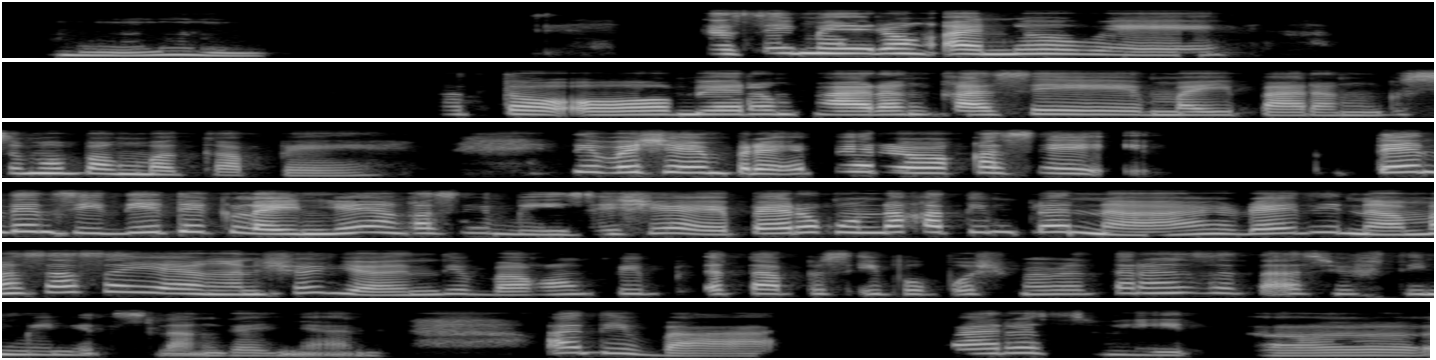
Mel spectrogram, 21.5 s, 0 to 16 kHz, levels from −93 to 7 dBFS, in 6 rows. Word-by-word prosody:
Mm. 190 -3 -7 1.1
Kasi 305 +4 0
merong 310 -1 +5
ano, 280 -1 +3
eh 205 -1 -5 1.6
Totoo, 240 -2 +1
meron 255 +1 0
parang 240 +1 +4
kasi 245 0 +1
may 215 0 -3
parang, 195 -1 -2
gusto 235 +10 -4
mo 320 - +3
bang 300 -3 0
mag-kape? 195 -5 -6 0.4
'Di 405 - -2
ba 380 - +9
siyempre. 340 -7 +5
Pero 375 -6 +4
kasi, 335 -3 +2 0.7
tendency 400 -5 +4
di-decline 360 -7 +4
niya 335 - +3
'yan - - -11
kasi 325 +1 -3
busy 250 -1 -5
siya, 320 -2 +2
eh, 245 - -3
pero 325 +4 +6
kung 380 -1 -1
nakatimpla 400 0 +2
na, 210 -9 +2 0.2
ready 325 +6 +1
na, 240 -2 +4
masasayangan 330 -7 0
siya 345 - -4
diyan, 215 0 -3
'di 275 - -8
ba? 220 0 -2
Kung 260 +3 -7
pi 285 -2 -9
ah, 265 - -3
tapos 280 -1 -2
i-pu-push 265 +2 -9
mo, 255 - -7 0.2
tara 335 +1 -3
sa 330 -1 -9
taas 290 -1 -5
15 270 -2 -8
minutes 225 -1 -11
lang - - -9
ganyan, 175 -1 -14 0.4
ah, 350 - 0
'di 325 -4 -6
ba? 165 -6 -7 0.5
Para 310 +3 0
sweet, 220 -7 -12 0.2
ah. 185 +1 -8
270 Hz, 160 wpm, -23 LUFS, 230-330 Hz, 1.6 s, ba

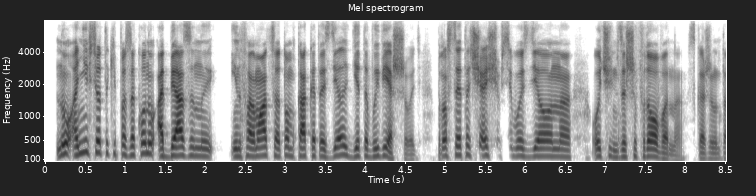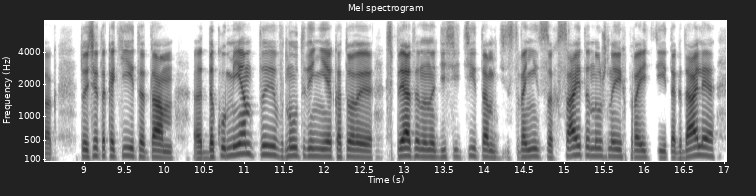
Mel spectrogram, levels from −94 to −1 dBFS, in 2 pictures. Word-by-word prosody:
Ну 215 - +3
они, 195 +7 +3
всё-таки, 230 -2 0
по 195 - -1
закону, 215 +4 0
обязаны 165 0 +5 0.2
информацию 165 +3 +2
о - - -11
том, 175 -1 -3
как 165 +1 +2
это 160 -2 0
сделать, 175 +6 -1
где-то 165 +2 -2
вывешивать. 155 - -1 0.2
Просто 170 +3 -1
это 190 +2 -1
чаще 170 0 +1
всего 170 0 -5
сделано 155 -1 -1 0.2
очень 155 -2 -3
зашифровано, 145 - 0
скажем 115 -2 -7
так. 110 -2 -5 0.3
То 150 - -5
есть 150 +3 +1
это 165 0 -1
какие-то 160 -1 -2
там, 130 -2 +3 0.2
э, 120 0 -1
документы 185 - 0
внутренние, 160 0 -2
которые 145 -3 +1
спрятаны 160 -1 +4
на 145 0 -1
10 145 +3 -10
там 145 -1 0
этих 120 - -17
страницах 145 -1 -4
сайта, 175 +2 +2
нужно 160 -1 -6
их 150 -1 -1
пройти, 140 -2 -3
и - - -7
так 125 -1 -4
далее. 165 +3 +4
160 Hz, 160 wpm, -24 LUFS, 145-170 Hz, 0.3 s, обязаны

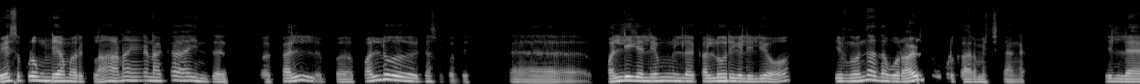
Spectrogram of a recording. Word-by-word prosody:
பேசக்கூட 170 +5 +3
முடியாம 155 -3 +3
இருக்கலாம். 130 +4 -3
ஆனா 165 - -2
என்னன்னாக்கா, 180 +1 -3 0.2
இந்த 130 -4 -6 0.7
கல் 165 +7 +2 0.2
இப்போ 120 0 -10 0.2
பள்ளி 195 +8 +2 0.3
என்ன 135 0 -8
சொல்றது 105 -3 -14 0.5
அ - - -5 0.9
பள்ளிகள்லயும் 170 0 +4
இல்ல 155 -1 +1
கல்லூரிகளிலயோ, 140 -4 +2 0.6
இவுங்க 150 +1 +1
வந்து 205 +4 +3
அந்த 170 -3 +2
ஒரு 135 - +2
அழுத்தம் 215 - +2
குடுக்க 135 - -9
ஆரம்பிச்சுட்டாங்க. 110 -2 -6 0.9
“இல்ல, 130 -1 -1
155 Hz, 120 wpm, -23 LUFS, 130-170 Hz, 0.9 s, பள்ளிகள்லயும்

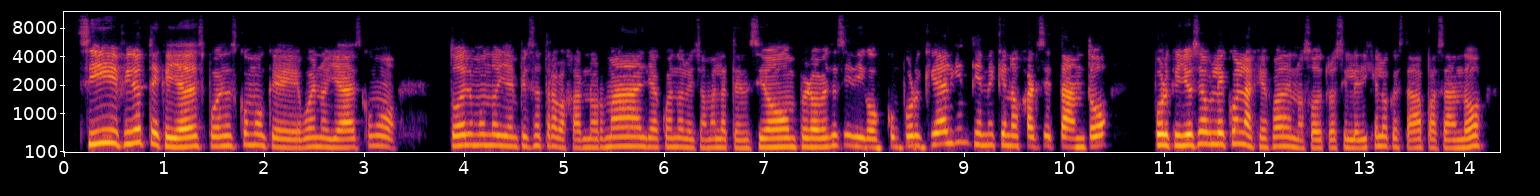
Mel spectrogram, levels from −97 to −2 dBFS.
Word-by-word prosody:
Sí, 295 +1 +4
fíjate 280 -1 +2
que 220 - +4
ya 210 0 +6
después 225 +1 +1
es 235 - -2
como 255 -2 -3
que, 200 -3 -2
bueno, 215 +1 -3
ya 200 0 +2
es 205 - -7
como 235 -5 -5 0.5
todo 235 +1 +2
el 255 - 0
mundo 250 0 -2
ya 235 -1 +1
empieza 225 +1 -4
a - - -9
trabajar 200 -4 -4
normal, 220 +3 0
ya 210 -1 -4
cuando 210 0 -5
les 195 -2 -6
llama 195 +1 -7
la 200 0 -2
atención, 205 +3 0
pero 210 0 +2
a - - +3
veces 225 +3 -1
sí 245 -1 -3
digo, 205 -4 0
con 215 0 -6
¿por 235 +1 +1
qué 260 +7 0
alguien 295 +3 0
tiene 255 -3 -3
que 255 +2 0
enojarse 230 -1 -1
tanto? 220 +3 +2 0.4
Porque 250 -1 +5
yo 255 +1 +7
sí 280 - -1
hablé 275 -2 +3
con 290 0 0
la 250 -3 +4
jefa 215 +2 -2
de 225 - -2
nosotros 190 -1 -5
y - - -5
le 190 -1 -2
dije 195 +4 -4
lo 230 -1 -2
que 215 - -7
estaba 195 0 -4
pasando, 195 +4 -2
220 Hz, 230 wpm, -23 LUFS, 200-245 Hz, 0.5 s, yo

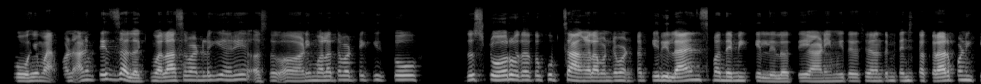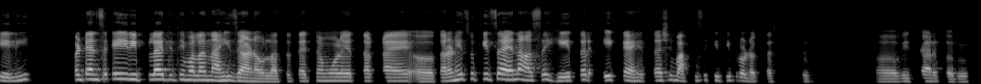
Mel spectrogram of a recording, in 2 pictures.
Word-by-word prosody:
हो, 165 -1 0
हे 175 - -1
माल 165 - 0
पण 165 +1 -6
आणि 205 - -1
मग 210 - -11
तेच 230 +1 0
झालं 175 -11 +2
की 150 +4 -17
मला 175 +1 +4
असं 185 +2 -2
वाटलं 195 0 -3
की 225 - -4
"अरे 215 +2 -3
असं" 180 -5 -8 0.2
आणि 170 +3 -2
मला 185 +1 -1
तर - - -5
वाटत 205 0 -4
की 210 - -8
तो 200 +2 -4 0.6
जो 210 - 0
स्टोअर 215 0 +1
होता, 205 -2 +2
तो 205 - -5
खूप 225 -1 -7
चांगला 170 -4 +6
म्हणजे 170 +1 -4
म्हणतात 185 0 -4
की 190 - -2
Relianceमध्ये 190 +1 +3
मी 180 0 -2
केलेलं 145 -4 -2
ते 155 - 0
आणि 145 0 +1
मी 155 +1 -6
त्याच्यानंतर 165 +1 -3
मी 180 - -8
त्यांची 175 0 -5
तक्रार 175 +1 +5
पण 210 -1 -1
केली. 180 +4 -2 0.5
पण 230 0 +1
त्यांचा 235 0 +4
काही 255 0 +5
रिप्लाय 235 -1 +6
तिथे 225 0 -6
मला 205 -1 +3
नाही 190 -1 +2
जाणवला. 140 -5 +3
तर - - -10
त्याच्यामुळे 170 +2 -1
आता 170 -1 -3
काय 165 0 +2
अ, 135 -3 -2
कारण 165 +5 +2
हे 230 - +1
चुकीचं 250 0 -2
आहे 230 -2 +9
ना 240 0 +3
असं 195 +4 -3
हे 170 +1 +1
तर 225 - -1
एक 195 0 -2
आहे. 165 -3 +1
तसे 185 +2 -4
बाकीचे 185 +1 -4
किती 190 0 -10
प्रॉडक्ट 165 -8 -7
असतील 130 +1 -19 0.7
अ, 135 0 -8
विचार 145 +1 -6
करू. 125 -1 -9
180 Hz, 225 wpm, -25 LUFS, 165-210 Hz, 0.7 s, आहे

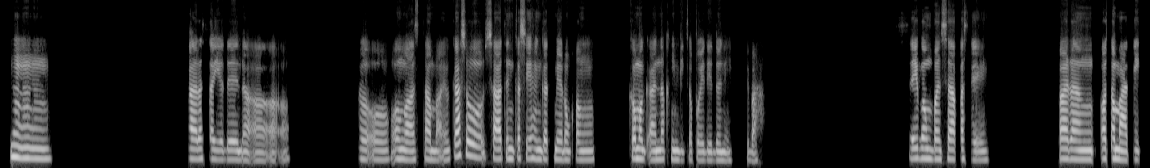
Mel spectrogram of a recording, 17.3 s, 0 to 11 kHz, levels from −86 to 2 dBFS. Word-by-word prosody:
Mm, 205 -4 +3
hmm. 195 - -10 2.0
Para 195 0 +4
sa'yo 180 -2 -2
din. 180 0 0
Oo, 160 0 -3 0.2
oo. - - -9 1.1
Oo. 180 -1 -3
Oo 195 - -2
nga, 175 -1 +3 0.2
tama 175 -2 -1
'yon. 175 - -4
Kaso 240 -2 +3
sa 190 -1 +4
atin 195 0 -1
kasi 195 +1 -2
hangga't 185 -2 0
meron 175 -1 -1
kang 175 0 -2 0.5
kamag-anak, 180 -2 +2
hindi 175 -2 -2
ka 170 - -7
puwede 165 -1 -5
do'n, 165 -1 -2
eh, - - -11 0.2
'di - - -13
ba? - - -6 2.2
Sa 195 - -11
ibang 195 -1 +2
bansa 185 0 +3
kasi 175 -2 -4 1.0
parang 185 -2 +4
automatic 185 -3 +3
185 Hz, 115 wpm, -23 LUFS, 175-195 Hz, 2.2 s, Para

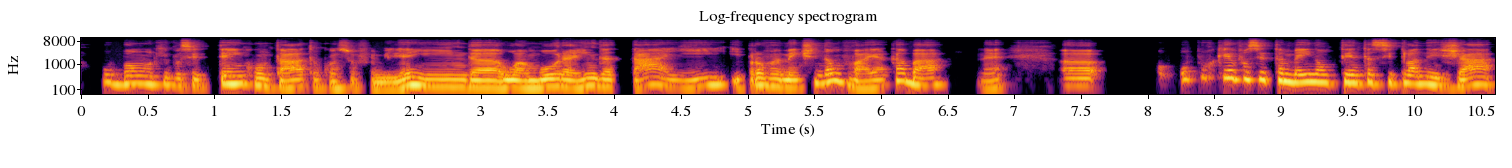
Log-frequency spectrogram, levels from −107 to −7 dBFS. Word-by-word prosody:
O 200 -2 -5
bom 175 +1 -1
é - - -4
que 160 - -6
você 135 -3 -3
tem 175 0 +4
contato 125 -5 -1
com 110 - -9
a 105 - -2
sua 110 - -3
família 100 +5 -1
ainda, 125 -5 +2
o 125 - +5
amor 120 +4 +3
ainda 125 +2 +1
tá 165 - 0
aí, 130 +3 -4
e, - - -6
provavelmente, 130 +1 +1
não 210 +3 +2
vai 120 - -1
acabar, 150 - 0 0.3
né, 115 +4 -7 0.4
hã, 145 0 0 0.5
o - - -11
o - - -13
por 300 +2 -14
que 295 0 +2
você, 255 -2 +1
também, 205 -3 +4
não 195 -2 +1
tenta 190 0 0
se 185 0 -2
planejar, 165 -3 +1
145 Hz, 190 wpm, -23 LUFS, 125-180 Hz, 0.5 s, o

